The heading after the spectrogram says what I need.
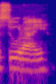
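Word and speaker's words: Syra: Ecce sira sura et nasa surai. Remember, this Y is the Greek letter upsilon. Sura is from Greece originally. So if you say sira, that's fine, but sura is technically the correct pronunciation of this.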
